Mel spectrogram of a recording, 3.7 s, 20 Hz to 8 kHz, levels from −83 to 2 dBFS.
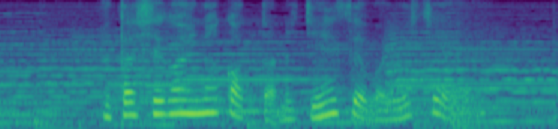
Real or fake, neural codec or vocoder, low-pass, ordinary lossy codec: real; none; none; none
